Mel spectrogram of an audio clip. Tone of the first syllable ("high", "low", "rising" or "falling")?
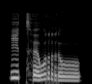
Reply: high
